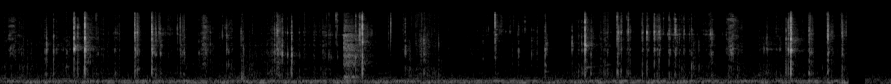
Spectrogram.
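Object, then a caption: Soap bar scraped with a metal blade. A metal blade scrapes and cuts flakes from the surface of a solid yellow soap bar, partly carved and held in a hand with long nails. Many short, crisp, bright scraping and crunching strokes come in quick irregular bursts over a faint low hum. The sound cuts off abruptly just before the end.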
